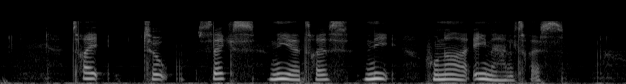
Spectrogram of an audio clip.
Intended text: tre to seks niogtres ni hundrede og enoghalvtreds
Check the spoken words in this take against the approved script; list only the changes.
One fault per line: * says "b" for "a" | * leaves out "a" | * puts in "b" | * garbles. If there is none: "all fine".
all fine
